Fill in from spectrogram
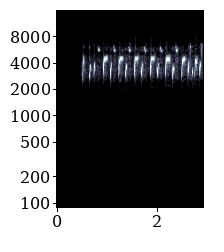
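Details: European goldfinch singing the original old-style song: a rhythmic series of clear, sharp, repeated chirped notes, about three per second, high and metallic, continuing steadily through the phrase in a silent background.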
